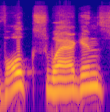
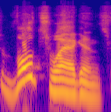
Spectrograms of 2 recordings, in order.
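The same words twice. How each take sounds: First: The first syllable is said as 'volk'. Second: The first syllable is said as 'volt'.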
